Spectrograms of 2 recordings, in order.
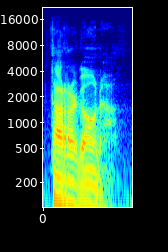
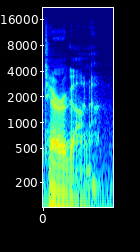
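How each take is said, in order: First: The name is said with a Spanish accent. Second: The name is said with an English accent. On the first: This is how local people say it. "as the locals would call it" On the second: The speaker avoids a weak Spanish accent. "I'm just going to stick with Tarragona"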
